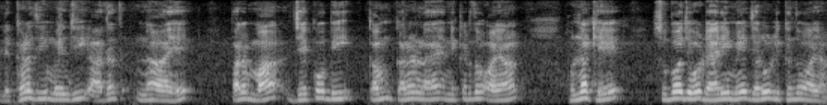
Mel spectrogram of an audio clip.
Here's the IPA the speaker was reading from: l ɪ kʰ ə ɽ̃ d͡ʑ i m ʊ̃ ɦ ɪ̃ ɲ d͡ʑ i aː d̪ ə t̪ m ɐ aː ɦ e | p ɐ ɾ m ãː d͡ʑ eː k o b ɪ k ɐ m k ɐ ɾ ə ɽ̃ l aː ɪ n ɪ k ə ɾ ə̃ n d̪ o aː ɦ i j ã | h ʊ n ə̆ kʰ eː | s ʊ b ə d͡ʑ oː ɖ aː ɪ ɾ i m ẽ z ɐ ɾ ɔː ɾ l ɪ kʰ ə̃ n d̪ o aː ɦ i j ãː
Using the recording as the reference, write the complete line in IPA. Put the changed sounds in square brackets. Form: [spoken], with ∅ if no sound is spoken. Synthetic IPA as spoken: l ɪ kʰ ə ɽ̃ d͡ʑ [iː] m ʊ̃ ɦ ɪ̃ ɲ d͡ʑ i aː d̪ ə t̪ [n] ɐ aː ɦ e | p ɐ ɾ m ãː d͡ʑ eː k o b ɪ k ɐ m k ɐ ɾ ə ɽ̃ l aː ɪ n ɪ k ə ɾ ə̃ n d̪ o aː ɦ i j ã | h ʊ n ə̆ kʰ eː | s ʊ b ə d͡ʑ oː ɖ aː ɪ ɾ i m ẽ z ɐ ɾ [uː] ɾ l ɪ kʰ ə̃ n d̪ o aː ɦ i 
